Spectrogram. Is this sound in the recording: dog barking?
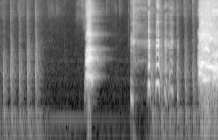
yes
